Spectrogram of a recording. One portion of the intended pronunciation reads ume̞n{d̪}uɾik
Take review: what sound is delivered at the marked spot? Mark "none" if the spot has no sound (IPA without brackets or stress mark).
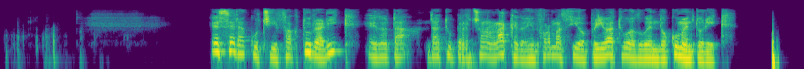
t̪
